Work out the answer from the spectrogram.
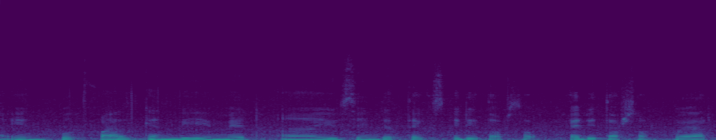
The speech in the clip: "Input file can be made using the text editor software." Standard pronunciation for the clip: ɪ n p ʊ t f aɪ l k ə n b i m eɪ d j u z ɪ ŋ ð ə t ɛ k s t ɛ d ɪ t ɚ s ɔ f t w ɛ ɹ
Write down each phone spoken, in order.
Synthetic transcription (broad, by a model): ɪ n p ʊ t f aɪ l k ə n b i m eɪ d j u s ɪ ŋ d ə t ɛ k s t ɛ d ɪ t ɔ s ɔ f t w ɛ ɹ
